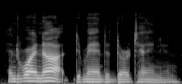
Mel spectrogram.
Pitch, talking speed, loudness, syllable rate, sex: 120 Hz, 165 wpm, -19 LUFS, 5.7 syllables/s, male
